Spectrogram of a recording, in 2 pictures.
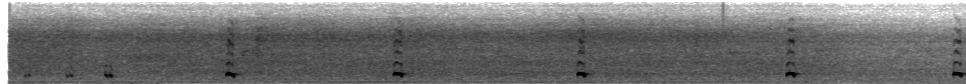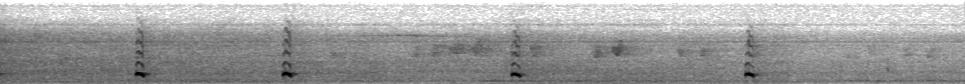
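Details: Chipmunk giving short, sharp whistled chirps, about eleven in a row, spaced roughly one to one and a half seconds apart, each a bright clipped note over a steady low hum in the background.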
